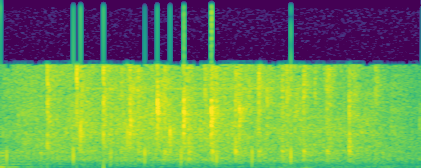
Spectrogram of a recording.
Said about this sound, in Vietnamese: Xin cộng đoàn chúc mừng và cảm ơn bằng một tràng vỗ tay.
